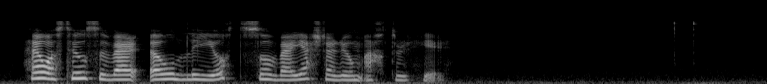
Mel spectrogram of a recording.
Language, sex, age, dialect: Faroese, female, 15-35, Norðurstreymoy/Eysturoy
